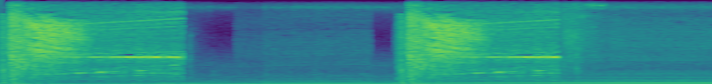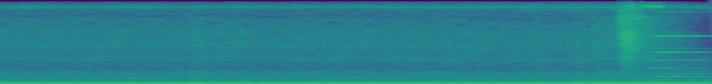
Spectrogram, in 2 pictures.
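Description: A racing car engine drones steadily at high speed.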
